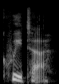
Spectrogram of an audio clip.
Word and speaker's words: Quita: I am excited to see how that rolls out and my name is pronounced quitta.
